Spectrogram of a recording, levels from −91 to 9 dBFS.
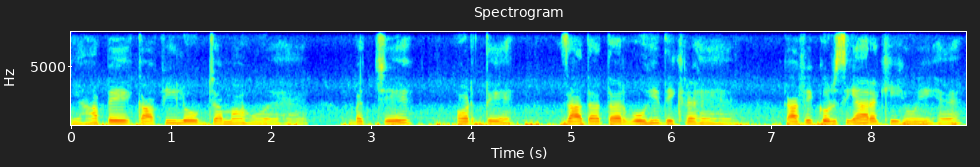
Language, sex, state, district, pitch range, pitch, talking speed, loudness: Hindi, female, Gujarat, Valsad, 200-225 Hz, 210 Hz, 135 wpm, -19 LUFS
